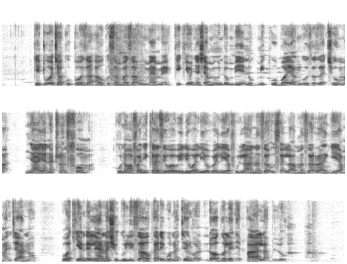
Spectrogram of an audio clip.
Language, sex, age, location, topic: Swahili, male, 18-24, Nairobi, government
